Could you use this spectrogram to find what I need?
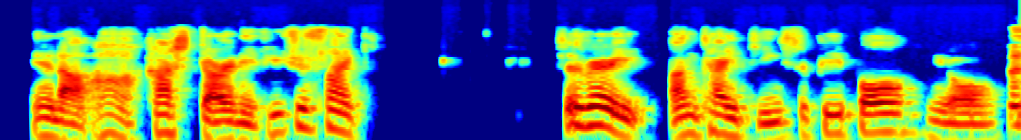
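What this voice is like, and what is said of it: Put-on American accent. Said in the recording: “I gotta be an American ... I do a better accent”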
